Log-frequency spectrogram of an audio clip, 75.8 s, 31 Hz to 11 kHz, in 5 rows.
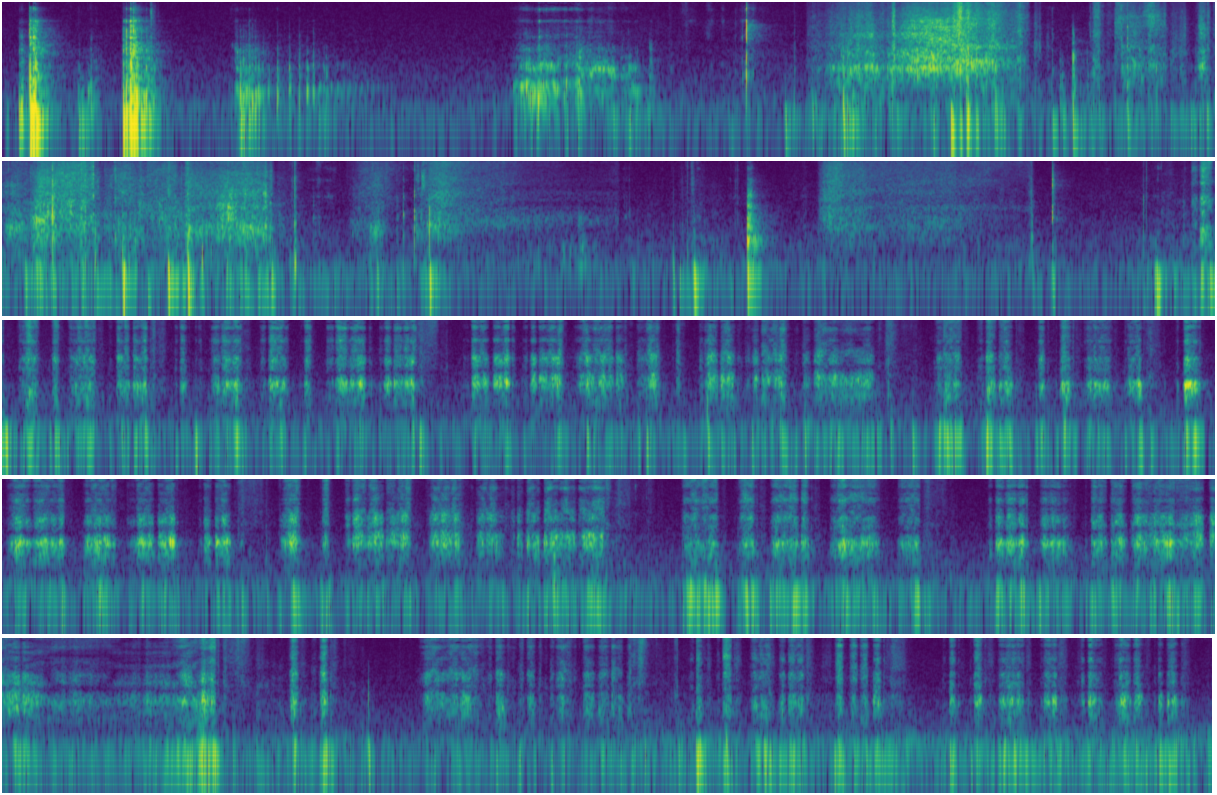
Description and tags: Writing on paper using a lead pencil. Dropping the pencil, picking it up, moving the paper, etc etc
Microphone: DPA 4017 (hypercardiod)
Paper, Pencil, Writing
